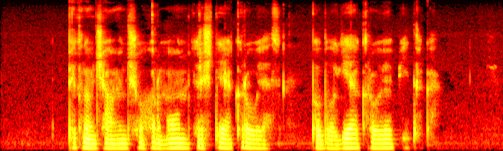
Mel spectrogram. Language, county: Lithuanian, Vilnius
